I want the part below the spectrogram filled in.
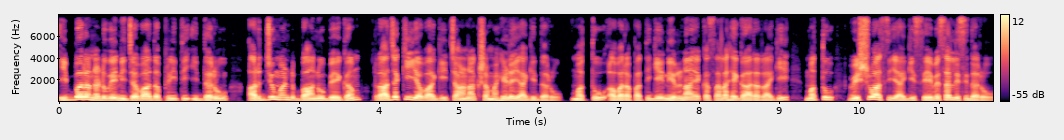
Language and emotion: Kannada, neutral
